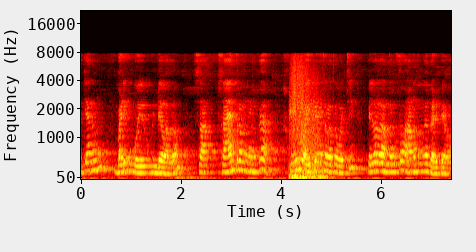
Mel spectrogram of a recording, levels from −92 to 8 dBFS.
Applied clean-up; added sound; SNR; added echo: none; Boom; 5 dB; reverberation time 0.8 s.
